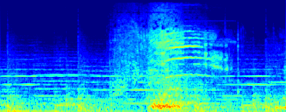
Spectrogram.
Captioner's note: shrieks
